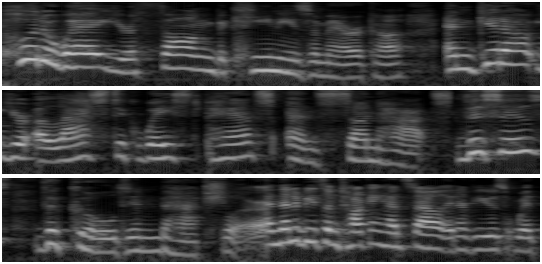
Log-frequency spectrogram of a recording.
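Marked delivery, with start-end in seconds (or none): 0.0-9.9 slow, loud TV promo voice; measured, booming announcer read; promo narrator. Acted. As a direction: announce it like a network dating-show trailer. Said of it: "the narrator would be like".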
